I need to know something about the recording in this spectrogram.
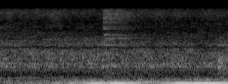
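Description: Small metal vessels clink softly.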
